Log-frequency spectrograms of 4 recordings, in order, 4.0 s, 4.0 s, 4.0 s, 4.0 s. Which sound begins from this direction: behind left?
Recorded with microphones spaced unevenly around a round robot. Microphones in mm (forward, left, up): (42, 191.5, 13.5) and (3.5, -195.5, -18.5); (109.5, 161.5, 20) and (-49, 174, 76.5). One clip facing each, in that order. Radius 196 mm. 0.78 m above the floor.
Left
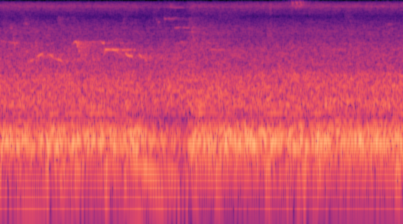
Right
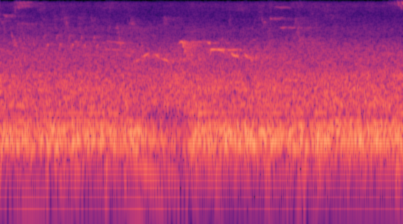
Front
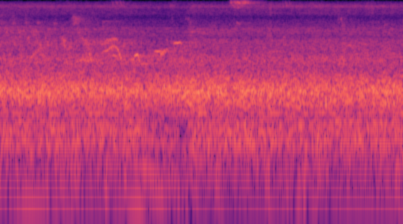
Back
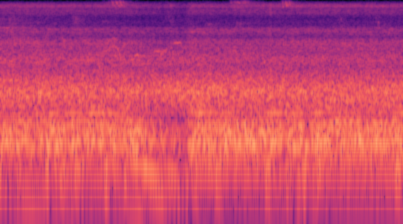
An engine running, at 0.0 s.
